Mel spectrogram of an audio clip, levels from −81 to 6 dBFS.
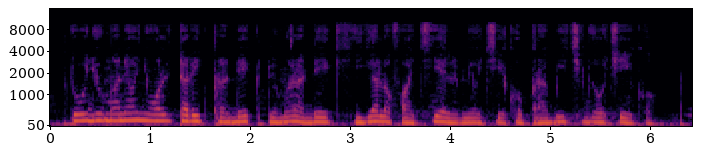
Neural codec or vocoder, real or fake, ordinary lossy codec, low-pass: vocoder, 22.05 kHz, 80 mel bands, WaveNeXt; fake; MP3, 48 kbps; 9.9 kHz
